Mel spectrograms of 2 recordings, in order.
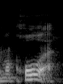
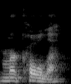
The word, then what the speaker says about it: Mercola: black seed oil from Dr mccola I I said that wrong I butchered Mercola Mercola yeah yes he had a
